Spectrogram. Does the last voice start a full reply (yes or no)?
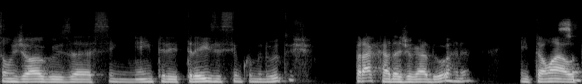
no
